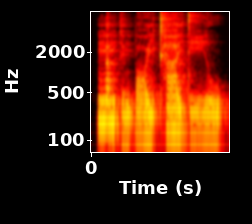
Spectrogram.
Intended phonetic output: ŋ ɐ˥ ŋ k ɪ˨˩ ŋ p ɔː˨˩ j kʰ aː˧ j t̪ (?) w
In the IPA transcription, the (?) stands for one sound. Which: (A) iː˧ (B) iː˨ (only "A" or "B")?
B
